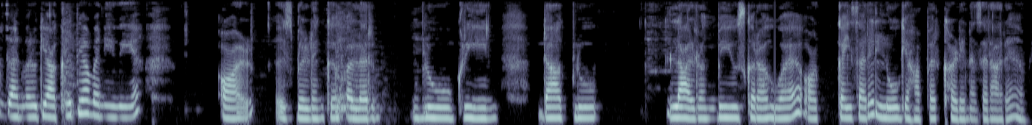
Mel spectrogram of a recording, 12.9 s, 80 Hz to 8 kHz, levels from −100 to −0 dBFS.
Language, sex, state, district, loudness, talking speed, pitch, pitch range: Hindi, female, Uttarakhand, Uttarkashi, -29 LUFS, 160 wpm, 205 Hz, 200-215 Hz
